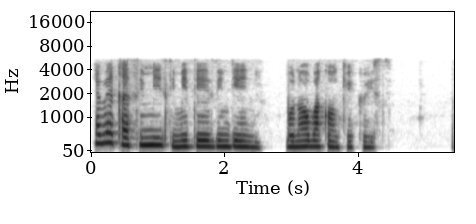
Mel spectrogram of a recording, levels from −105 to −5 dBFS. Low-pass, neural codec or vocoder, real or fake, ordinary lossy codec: 5.4 kHz; none; real; none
